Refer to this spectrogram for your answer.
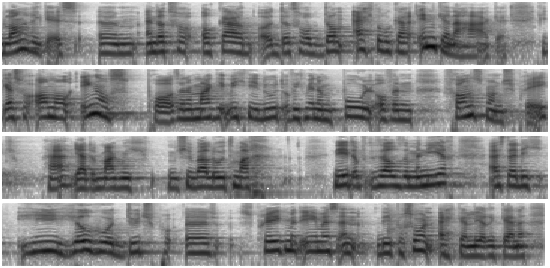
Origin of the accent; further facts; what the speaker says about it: Maastricht, Limburg, Netherlands; first language Dutch; moved away as an adult; also born or lived in Utrecht; in mijn jeugd ook ervaren in Maastricht.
